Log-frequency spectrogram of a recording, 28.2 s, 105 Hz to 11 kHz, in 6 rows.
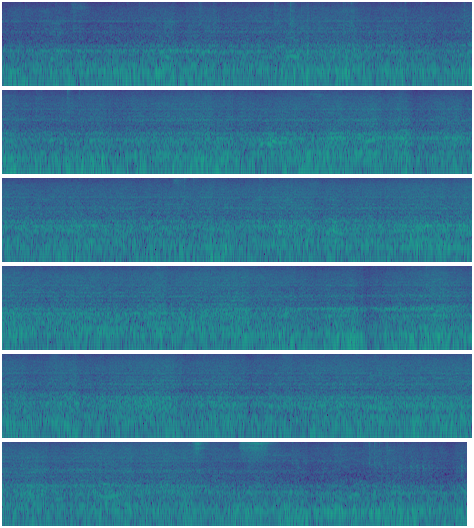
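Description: Steady rumble of an X10p electric commuter train running at speed, heard from inside the passenger car.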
